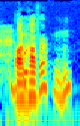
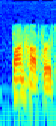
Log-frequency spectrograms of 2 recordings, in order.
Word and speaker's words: Bonhoeffer: But, you know, was Dietrich Bonhoeffer, I pronounced his name wrong. – Bonhoeffer? – Bonhoeffer, thank you.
